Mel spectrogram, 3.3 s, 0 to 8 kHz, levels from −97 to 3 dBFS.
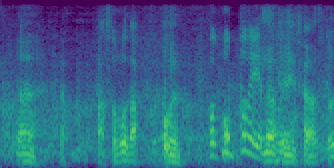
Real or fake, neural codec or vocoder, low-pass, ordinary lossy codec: fake; codec, 24 kHz, 1.5 kbps, HILCodec; 7.2 kHz; Opus, 64 kbps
